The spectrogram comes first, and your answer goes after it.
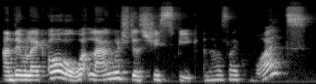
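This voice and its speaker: A woman from Trinidad with a softened Trinidadian accent talks in a relaxed, friendly chat. She tells stories with bursts of laughter and little acted quotes, and her pitch sits in the middle for a woman. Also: brisk. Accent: light Trinidadian, trained toward neutral. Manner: animated storyteller, laughs often, acts out quotes. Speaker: book club host. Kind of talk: casual chat.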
